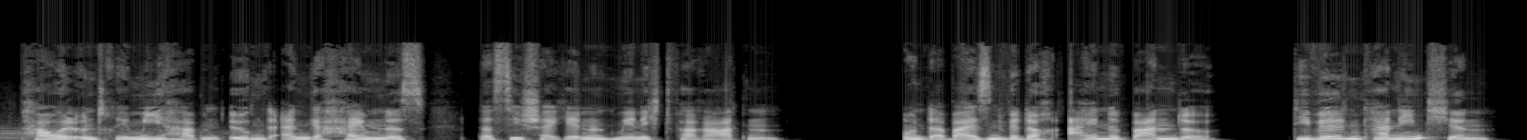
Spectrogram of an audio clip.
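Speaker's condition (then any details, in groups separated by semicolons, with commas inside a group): No condition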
